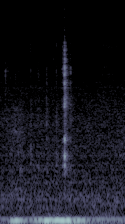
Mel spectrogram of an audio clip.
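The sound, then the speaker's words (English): Quiet typing on a computer keyboard as someone types a search for piercing pictures: a few soft keystrokes with one sharper click standing out, set against a low background hum, with no one speaking. “I would type rectal piercing.”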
